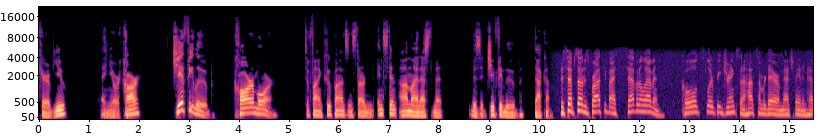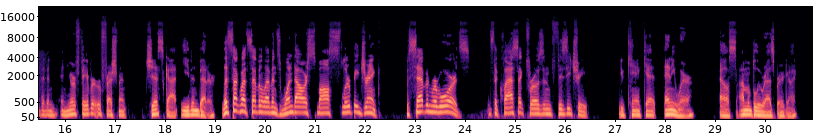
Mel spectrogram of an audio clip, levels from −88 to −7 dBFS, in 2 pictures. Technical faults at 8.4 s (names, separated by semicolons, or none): none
